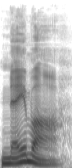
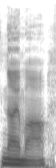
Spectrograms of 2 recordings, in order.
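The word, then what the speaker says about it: Namor: and he's also teased Neymar the foot player no I could say I say it wrong on purpose guys obviously it's Nomar but obviously yeah that's been teased we know dr.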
